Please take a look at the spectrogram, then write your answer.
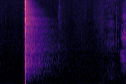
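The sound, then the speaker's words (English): A single sharp, loud clap as hands smack together around a bunch of fresh mint leaves to make them more fragrant before they go into a blender for a drink. The crack rings out briefly and fades, followed by quiet and a few faint soft knocks. “You clap it between your hands.”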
